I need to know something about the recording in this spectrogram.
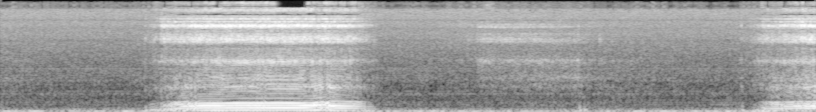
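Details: A loud, buzzing, vibrating snore lasting over a second, then a quieter breath out and the start of another snore; snoring.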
